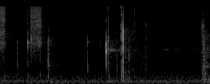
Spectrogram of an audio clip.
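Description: A short hiss of a pump spray bottle spritzing once, then a few light clicks and rustles of handling about a second in.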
